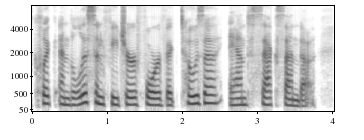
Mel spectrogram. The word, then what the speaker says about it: Victoza: They are Vic, like Victor, tow, like a tow truck, and za, like pizza. Put all 3 syllables together and you get Victoza. Emphasize Vic.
